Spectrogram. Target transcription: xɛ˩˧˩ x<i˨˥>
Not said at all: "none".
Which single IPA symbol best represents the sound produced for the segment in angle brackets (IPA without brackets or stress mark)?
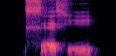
i˨˥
